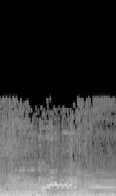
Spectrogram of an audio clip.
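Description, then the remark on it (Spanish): A horse lets out a single wavering whinny lasting under a second, rising and shaking in pitch, over a constant loud rumbling din of battle as Viking ships ram the Pechenegs, crushing horses and riders. “los barcos embisten a los pechenegos aplastando a caballos y jinetes.”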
